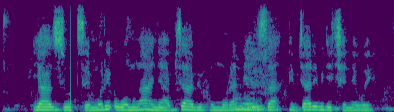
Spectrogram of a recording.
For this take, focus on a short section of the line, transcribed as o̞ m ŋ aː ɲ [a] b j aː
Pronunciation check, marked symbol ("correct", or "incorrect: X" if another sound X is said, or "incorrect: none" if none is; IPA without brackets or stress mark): correct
